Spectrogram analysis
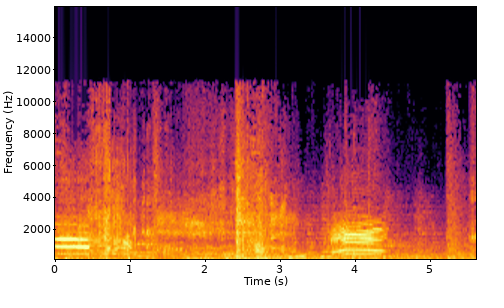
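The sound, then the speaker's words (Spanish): Sheep bleat during shearing in a film scene, with a couple of loud, wavering bleats at the start and later, and sharp noisy clattering bursts between them. “¿Qué es ese ruido? Alguien esquilando.”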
